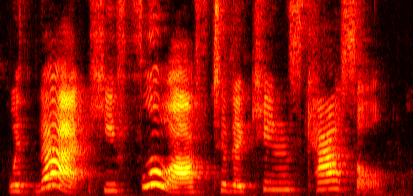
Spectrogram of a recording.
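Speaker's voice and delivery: lively, expressive storybook narration; reading to children. A narrator's reading. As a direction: read it like a bedtime picture book.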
